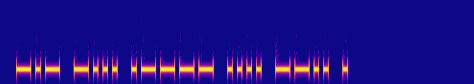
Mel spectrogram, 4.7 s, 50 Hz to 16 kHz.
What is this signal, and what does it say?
Morse code, heard as a keyed tone, about 25 wpm, 690 Hz. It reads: KB1HZE
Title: USA Call Signs - 6 Characters - 2x Character Spacing - 25wpm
